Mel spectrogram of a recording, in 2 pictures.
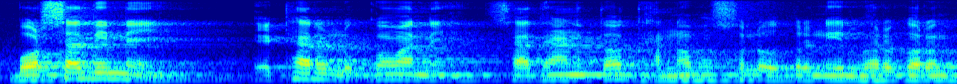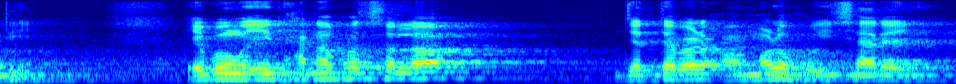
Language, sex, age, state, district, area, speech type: Odia, male, 60+, Odisha, Khordha, rural, spontaneous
